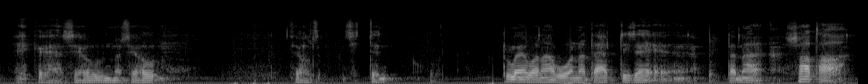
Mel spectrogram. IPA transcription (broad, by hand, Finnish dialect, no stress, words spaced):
eikøhæ se olːunːɑ se o se ol s sitːen tuleʋɑnɑ ʋuonːɑ tæˑøtːi se tæmæ sɑtɑ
